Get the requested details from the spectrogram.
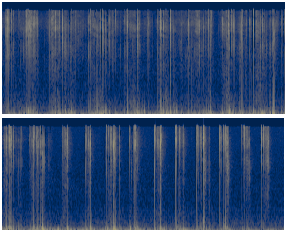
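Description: Long acrylic nails scratch the etched surface of a palm-sized solid clear glass globe paperweight. Many quick, dry scratching strokes come in bursts, with bright, hissy high-end texture over a low rumbling thump.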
